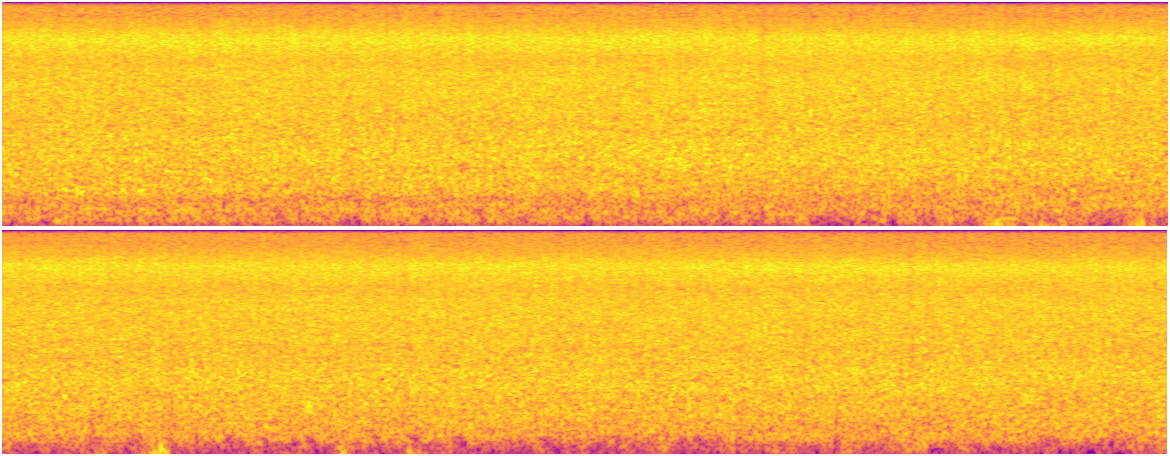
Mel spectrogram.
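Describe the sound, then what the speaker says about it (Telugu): A distant waterfall roars as a steady, broadband wash of rushing water, continuous and even throughout, heard outdoors from a roadside edge with no voices. "దూరంగా ఒక వాటర్ ఫాల్స్ అది."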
